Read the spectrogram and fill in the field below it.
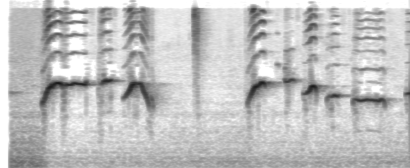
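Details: Parrot singing a whistled tune: clear tonal notes rising and arching around a steady pitch, phrased in short groups with brief pauses, a sharp click near two seconds, rich overtones, faint low background hum.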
